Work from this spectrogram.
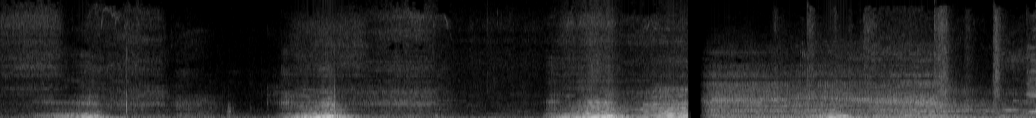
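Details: Calves enjoying themselves, giving drawn-out, rising, harmonic moos about every two and a half seconds. Three clear bawls come first, then a fourth rougher call after a brief break, over steady background rumble.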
